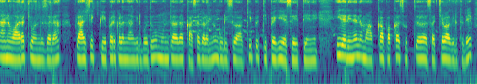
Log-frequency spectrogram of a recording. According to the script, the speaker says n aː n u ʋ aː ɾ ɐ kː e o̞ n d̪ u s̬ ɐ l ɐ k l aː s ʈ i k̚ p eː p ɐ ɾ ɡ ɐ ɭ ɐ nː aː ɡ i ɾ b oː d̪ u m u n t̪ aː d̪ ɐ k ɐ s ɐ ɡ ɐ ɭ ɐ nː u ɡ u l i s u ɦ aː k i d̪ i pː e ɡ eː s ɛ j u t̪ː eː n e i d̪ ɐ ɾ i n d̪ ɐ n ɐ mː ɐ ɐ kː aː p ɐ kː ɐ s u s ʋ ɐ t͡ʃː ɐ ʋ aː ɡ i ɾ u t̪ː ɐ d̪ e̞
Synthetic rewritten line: n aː n u ʋ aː ɾ ɐ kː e o̞ n d̪ u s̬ ɐ l ɐ p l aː s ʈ i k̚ p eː p ɐ ɾ ɡ ɐ ɭ ɐ nː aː ɡ i ɾ b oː d̪ u m u n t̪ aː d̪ ɐ k ɐ s ɐ ɡ ɐ ɭ ɐ nː u ɡ u ɽ i s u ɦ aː k i t̪ i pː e ɡ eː s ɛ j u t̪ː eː n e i d̪ ɐ ɾ i n d̪ ɐ n ɐ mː ɐ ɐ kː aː p ɐ kː ɐ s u s ʋ ɐ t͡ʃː ɐ ʋ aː ɡ i ɾ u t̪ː ɐ d̪ e̞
